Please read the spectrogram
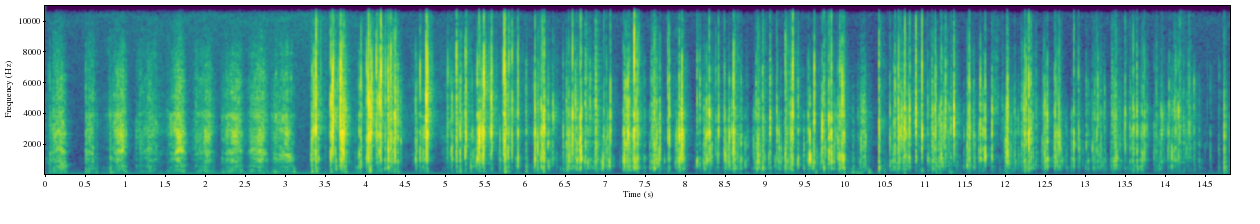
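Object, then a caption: Cardboard candy box. An opened, empty-looking Raffaello cardboard candy box with flaps is rubbed and bent with fingers. Soft scratchy rubbing in the first few seconds gives way to dense, louder bursts of bright crackling and scraping, with a faint steady low hum underneath.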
